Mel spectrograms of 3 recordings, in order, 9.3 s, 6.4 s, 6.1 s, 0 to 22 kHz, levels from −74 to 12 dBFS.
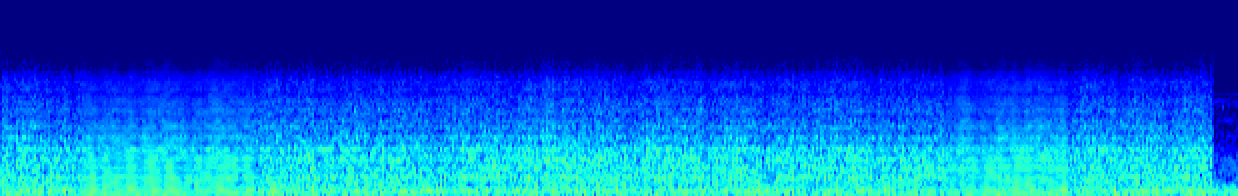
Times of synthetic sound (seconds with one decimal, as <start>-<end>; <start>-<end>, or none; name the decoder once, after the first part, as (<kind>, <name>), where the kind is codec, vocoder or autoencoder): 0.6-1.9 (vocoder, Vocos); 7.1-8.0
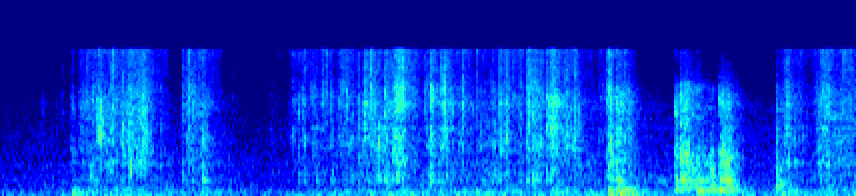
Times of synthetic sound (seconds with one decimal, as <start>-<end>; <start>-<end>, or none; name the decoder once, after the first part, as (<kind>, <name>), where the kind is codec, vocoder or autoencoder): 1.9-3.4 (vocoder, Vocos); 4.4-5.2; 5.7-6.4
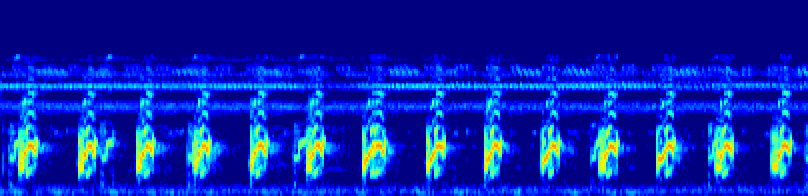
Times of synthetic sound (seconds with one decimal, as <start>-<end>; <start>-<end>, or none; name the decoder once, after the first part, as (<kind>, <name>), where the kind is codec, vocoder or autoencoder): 0.0-2.8 (vocoder, Vocos)

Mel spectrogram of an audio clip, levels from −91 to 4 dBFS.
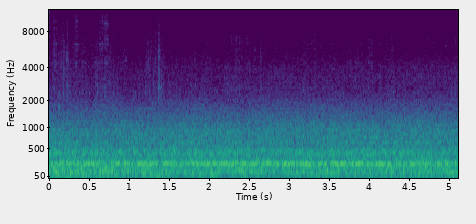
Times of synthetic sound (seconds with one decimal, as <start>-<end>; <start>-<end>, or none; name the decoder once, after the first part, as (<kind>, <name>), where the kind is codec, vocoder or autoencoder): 2.3-3.7 (vocoder, Vocos)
